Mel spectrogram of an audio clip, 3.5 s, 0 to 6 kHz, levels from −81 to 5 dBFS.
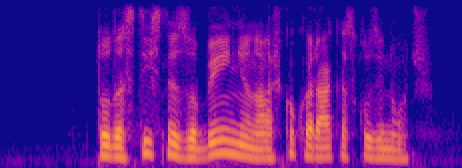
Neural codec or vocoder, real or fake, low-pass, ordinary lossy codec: none; real; 5.4 kHz; Opus, 24 kbps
